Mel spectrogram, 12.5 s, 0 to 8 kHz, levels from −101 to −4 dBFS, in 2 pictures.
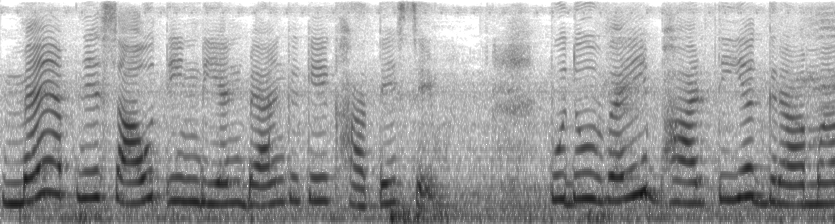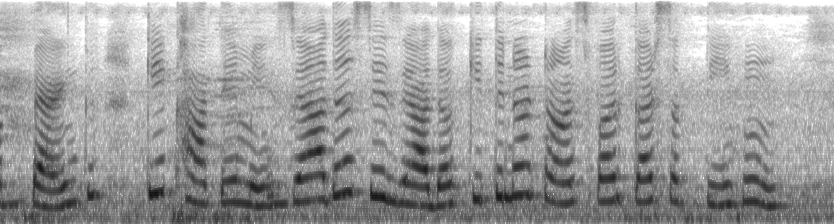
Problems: constant background noise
